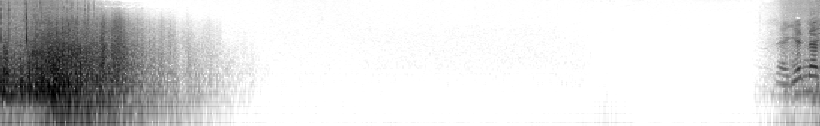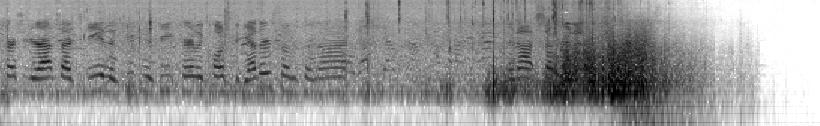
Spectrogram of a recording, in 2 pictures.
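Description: Strong wind roars and buffets the microphone outdoors.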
